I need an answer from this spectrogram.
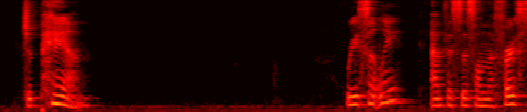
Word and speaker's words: Japan: first syllable traveled traveled Japan has emphasis on the second syllable Japan Japan recently emphasis on the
